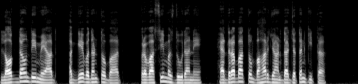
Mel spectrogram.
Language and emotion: Punjabi, neutral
